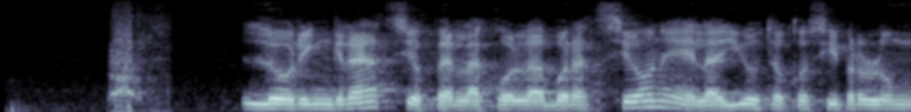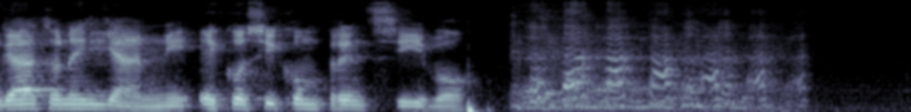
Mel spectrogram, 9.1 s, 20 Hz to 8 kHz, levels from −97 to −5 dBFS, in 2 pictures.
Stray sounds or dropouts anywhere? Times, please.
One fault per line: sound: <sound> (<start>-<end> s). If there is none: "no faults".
sound: bark (0.5-0.9 s)
sound: laugh (7.1-8.7 s)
